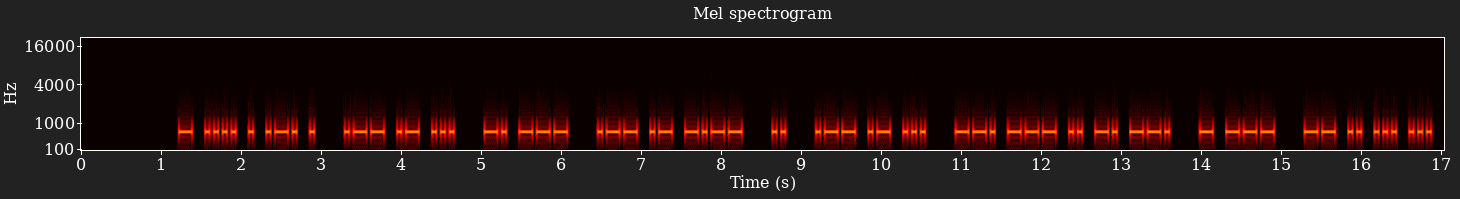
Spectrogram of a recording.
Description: Morse code, heard as a keyed tone, about 22 wpm, 700 Hz. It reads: THERE WAS NO WAY I WAS GOING TO MISS
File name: Sentences with 7-Word Phrases - 22wpm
